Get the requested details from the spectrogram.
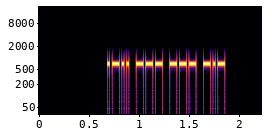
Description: Morse code, heard as a keyed tone, about 50 wpm, 700 Hz. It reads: LOOK
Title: ING Suffix - Top 100 Words with Base Words 50wpm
